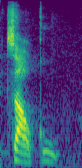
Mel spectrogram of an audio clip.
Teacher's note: people just say 照顾 without the retroflex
